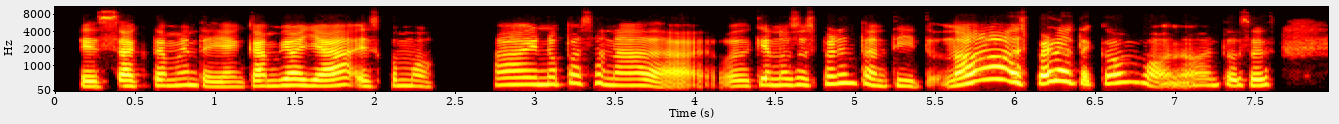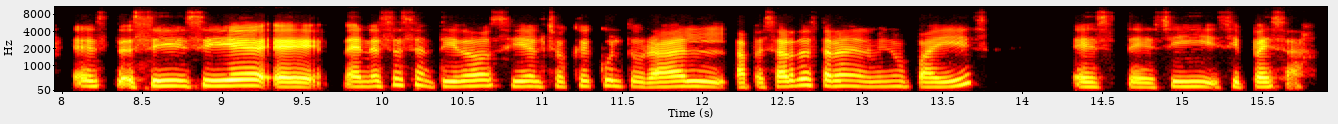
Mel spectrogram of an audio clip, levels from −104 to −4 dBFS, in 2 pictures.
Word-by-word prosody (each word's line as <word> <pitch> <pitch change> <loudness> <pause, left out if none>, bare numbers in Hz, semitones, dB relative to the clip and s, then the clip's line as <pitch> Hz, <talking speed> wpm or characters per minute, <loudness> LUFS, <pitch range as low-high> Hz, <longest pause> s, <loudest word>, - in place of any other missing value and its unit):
Exactamente, 220 +3 -1
y - - -3
en 185 0 -5
cambio 215 +5 +2
allá 230 +1 +4
es 205 -5 -5
como: 215 -5 -8 0.3
"Ay, 270 +1 0
no 275 0 -3
pasa 330 0 -4
nada, 240 -5 -2
o - - -14
de, 215 +1 -4
que 255 - 0
nos 250 0 -4
esperen 300 +6 -2
tantito". 225 -7 -5
No, 250 +10 +4 0.3
espérate, 355 +3 +4
¿cómo? 335 +1 -2
¿No? 315 -6 -8
Entonces, 245 0 -3 0.5
este, 395 - -1
sí 215 0 +2
sí, 220 +2 +5
eh, 230 0 +8
e 180 -1 +7 0.2
en 190 +1 +2
ese 240 +5 -3
sentido, 215 -1 -1
sí 200 -4 -4
el 200 -2 -2
choque 200 +2 -7
cultural, 195 -2 0
a 170 - -1
pesar 195 +4 -1
de 245 - +3
estar 225 -3 0
en 215 0 +1
el 200 -2 -6
mismo 200 +1 -10
país, 195 - -3 0.5
este, 175 -2 -5
sí 195 +2 -3
sí - - -5
pesa. 185 0 -2
220 Hz, 175 wpm, -25 LUFS, 195-250 Hz, 0.5 s, eh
